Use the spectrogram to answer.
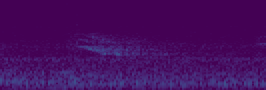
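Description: A cat gives a single faint meow over a steady background hiss.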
